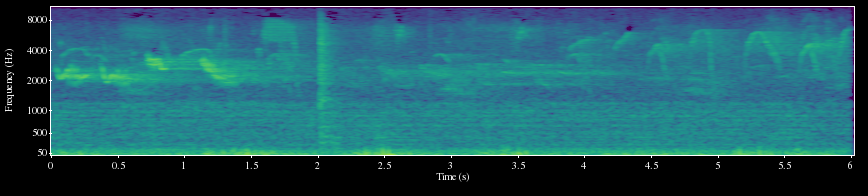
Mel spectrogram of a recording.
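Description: Small birds chirping and twittering repeatedly in the background, over a low rumble, with one sharp knock about two seconds in.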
